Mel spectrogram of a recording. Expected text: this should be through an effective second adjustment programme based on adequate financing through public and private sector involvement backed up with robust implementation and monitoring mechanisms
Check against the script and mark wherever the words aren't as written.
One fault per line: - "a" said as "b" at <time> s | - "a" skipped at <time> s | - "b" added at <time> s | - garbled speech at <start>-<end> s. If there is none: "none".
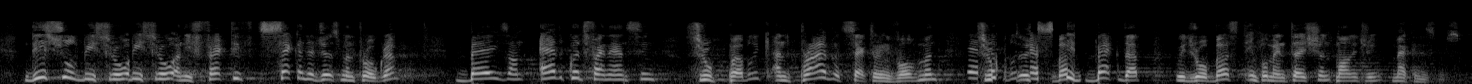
- "be through" added at 1.3 s
- garbled speech at 9.7-10.8 s
- "and" skipped at 13.3 s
